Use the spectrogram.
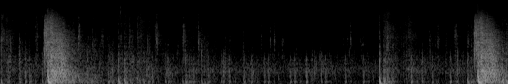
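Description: Gunfire in the military shooter game Arma 3, loud sharp bursts of shots at intervals with quieter distant firing and rattles between them.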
